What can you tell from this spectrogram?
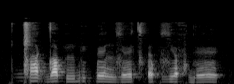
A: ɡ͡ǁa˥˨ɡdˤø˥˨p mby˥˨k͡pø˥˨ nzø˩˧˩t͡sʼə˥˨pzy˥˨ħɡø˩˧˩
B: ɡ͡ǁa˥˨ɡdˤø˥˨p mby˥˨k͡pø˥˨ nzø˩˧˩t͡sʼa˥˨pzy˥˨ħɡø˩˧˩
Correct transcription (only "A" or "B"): A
